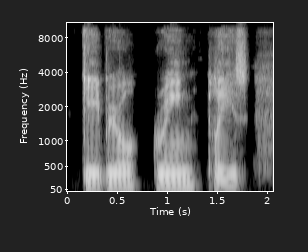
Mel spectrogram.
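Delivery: put-on metallic male voice. Retelling what a voice on the phone said, imitating a metallic male voice. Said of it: "it was a male voice and it sounded metallic".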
